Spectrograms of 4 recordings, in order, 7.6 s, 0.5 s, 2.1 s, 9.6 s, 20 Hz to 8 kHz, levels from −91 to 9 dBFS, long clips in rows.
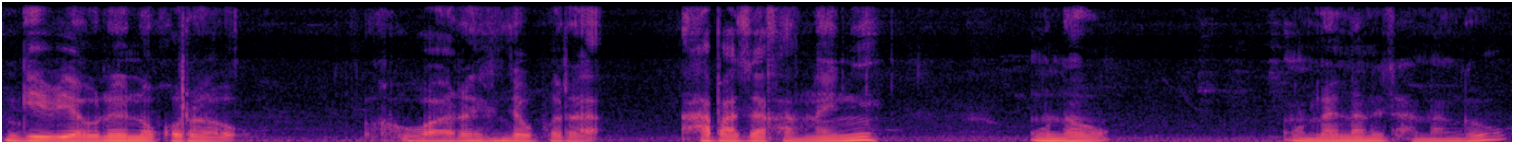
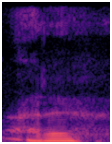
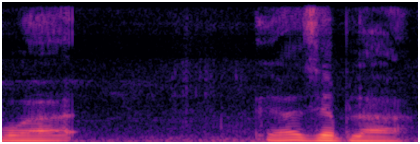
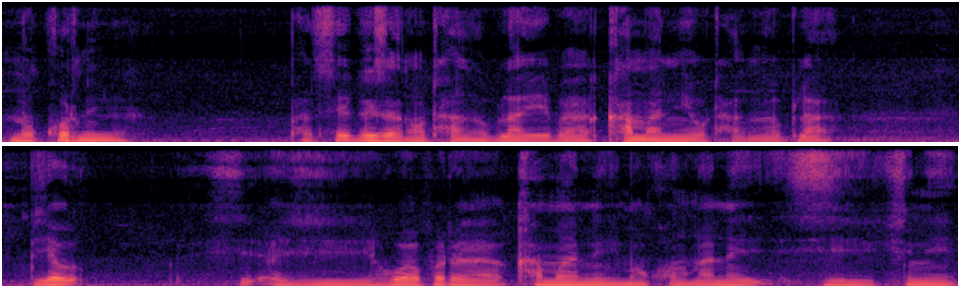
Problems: low volume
